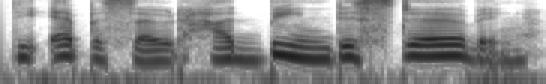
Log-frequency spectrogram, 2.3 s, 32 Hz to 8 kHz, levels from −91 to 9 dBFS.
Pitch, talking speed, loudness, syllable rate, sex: 180 Hz, 130 wpm, -15 LUFS, 4.6 syllables/s, female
